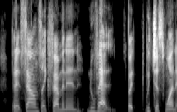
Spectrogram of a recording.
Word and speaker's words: nouvel: If your mouth is open and the next word starts with a vowel, I'm going to need to fix that with belle, nouvelle, vieille. instead. That pronunciation error doesn't happen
